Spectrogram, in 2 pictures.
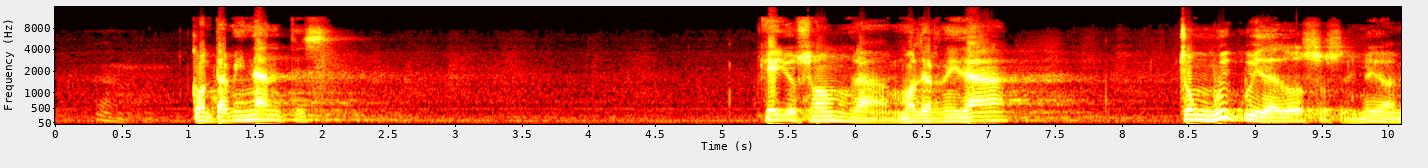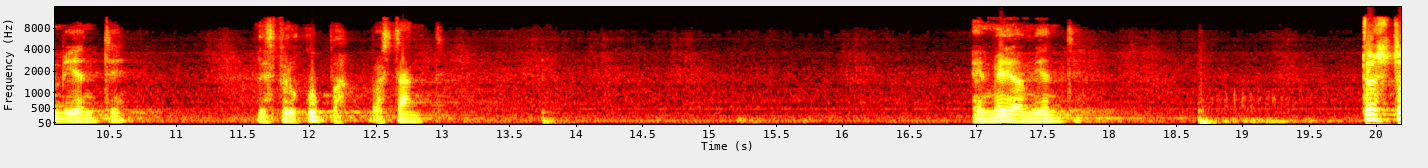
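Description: An elderly man speaks calmly into a microphone, in bursts with pauses.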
